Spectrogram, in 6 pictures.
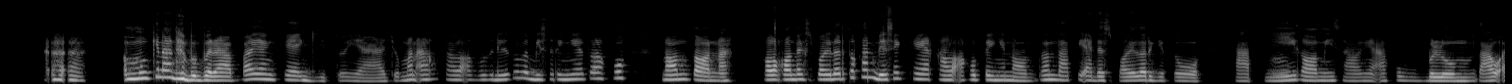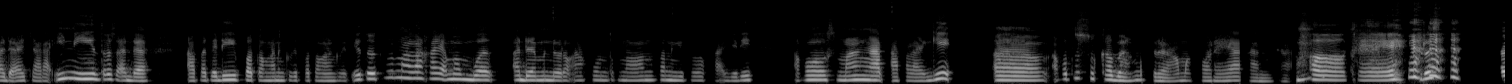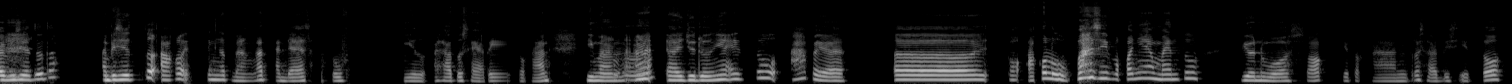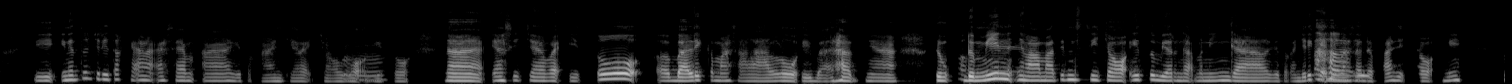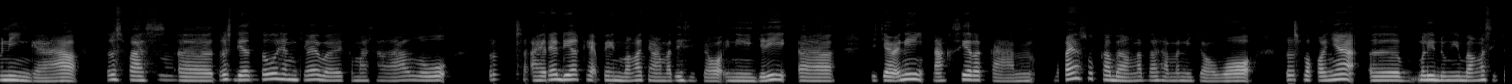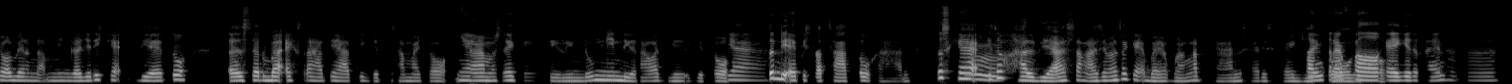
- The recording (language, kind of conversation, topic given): Indonesian, podcast, Bagaimana media sosial memengaruhi popularitas acara televisi?
- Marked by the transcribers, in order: in English: "spoiler"; in English: "spoiler"; laugh; chuckle; laughing while speaking: "ibaratnya"; laughing while speaking: "Ah"; in English: "Time travel"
